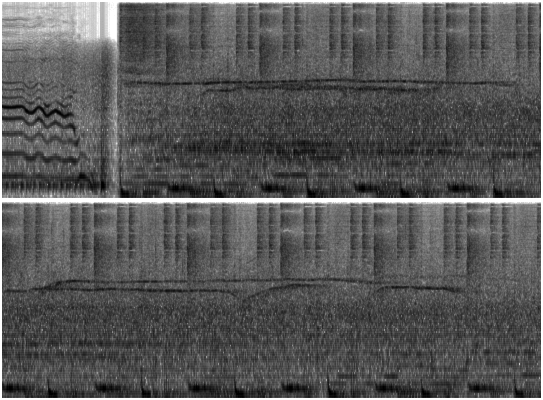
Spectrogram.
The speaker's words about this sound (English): So ladies and gentlemen, boys and girls, and my GNCs, wherever you may be, put your hands together for Jordy O'Dale!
